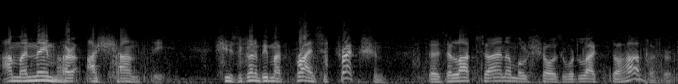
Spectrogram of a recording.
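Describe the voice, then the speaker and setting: An actor playing an excitable, doting Italian animal show owner with a theatrical manner and broken English, in 1940s radio style. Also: male voice, on the high side, moderate pace. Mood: fond, anxious. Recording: noisy old 1940s radio recording.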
